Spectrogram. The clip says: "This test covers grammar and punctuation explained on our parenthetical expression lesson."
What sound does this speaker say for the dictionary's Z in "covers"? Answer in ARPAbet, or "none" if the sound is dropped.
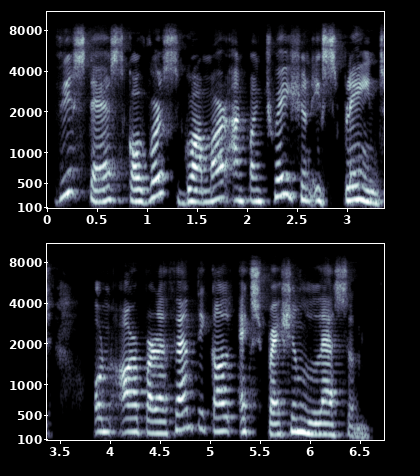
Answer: S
